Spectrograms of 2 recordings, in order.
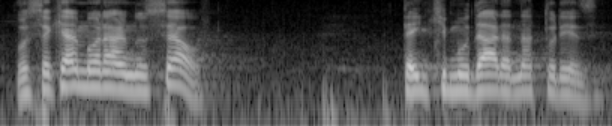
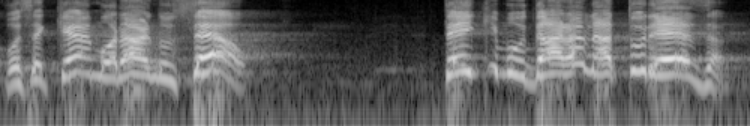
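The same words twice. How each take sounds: First: Quiet challenge. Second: Higher, louder, pressing the point; preacher raising the challenge louder; rising preacher's challenge. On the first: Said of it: "repeated challenge, first take". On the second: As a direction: call it out to the congregation. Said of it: "repeated challenge, second take". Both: Real, not acted.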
